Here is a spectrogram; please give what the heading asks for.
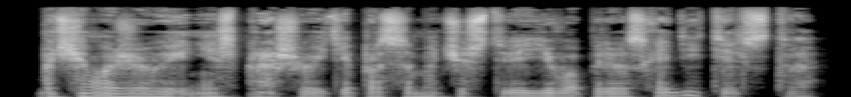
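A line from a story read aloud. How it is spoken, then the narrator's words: Quiet question. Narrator (Russian): спросил он также негромко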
